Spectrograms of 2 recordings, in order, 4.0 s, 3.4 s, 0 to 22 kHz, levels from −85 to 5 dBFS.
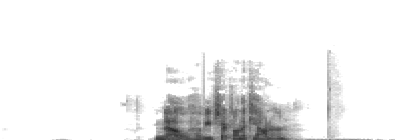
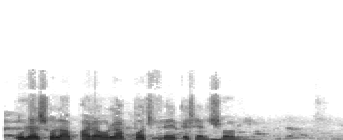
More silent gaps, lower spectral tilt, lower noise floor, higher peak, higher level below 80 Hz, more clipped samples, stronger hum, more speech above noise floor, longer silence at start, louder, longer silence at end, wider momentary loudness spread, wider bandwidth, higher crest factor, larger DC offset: neither; second, -3.5 dB/octave vs -6 dB/octave; first, -87 dBFS vs -47 dBFS; about the same, -2 dBFS vs -2 dBFS; second, -56 dBFS vs -38 dBFS; neither; neither; first, 70 dB vs 33 dB; first, 1.55 s vs 0.05 s; second, -17 LUFS vs -14 LUFS; first, 1.05 s vs 0.5 s; first, 24 LU vs 8 LU; first, 13.5 kHz vs 10 kHz; first, 20 dB vs 14 dB; neither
